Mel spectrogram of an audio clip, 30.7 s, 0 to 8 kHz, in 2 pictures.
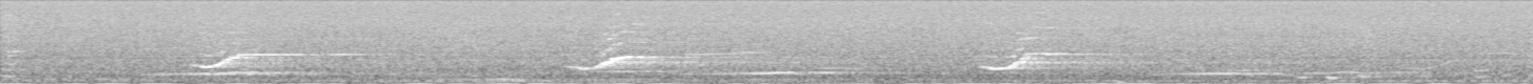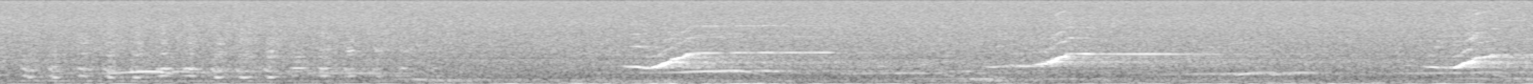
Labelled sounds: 2.2	3.0	humpback whale, 0.80 to 1.1 kHz
6.1	7.6	humpback whale, 0.80 to 1.3 kHz
10.2	10.7	humpback whale, 0.80 to 2.1 kHz
22.0	22.9	humpback whale, 0.80 to 3.3 kHz
25.8	27.0	humpback whale, 0.80 to 1.1 kHz
30.0	30.5	humpback whale, 0.80 to 1.1 kHz

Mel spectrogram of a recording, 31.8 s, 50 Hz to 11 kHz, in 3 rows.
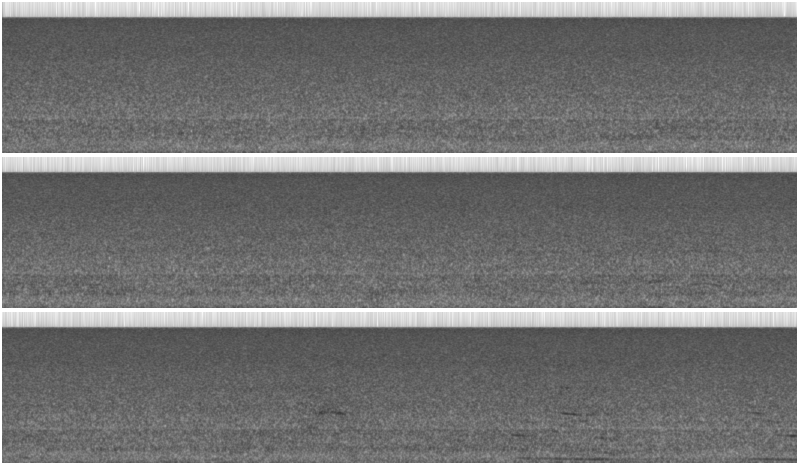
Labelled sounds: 28.7	28.9	humpback whale, 1.1 to 1.2 kHz

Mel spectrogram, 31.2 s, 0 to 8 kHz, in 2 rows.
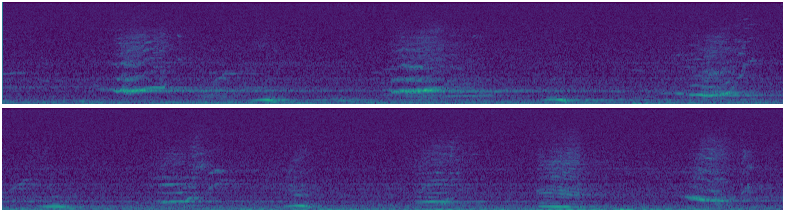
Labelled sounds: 1.0	1.5	humpback whale, 0.83 to 0.96 kHz
2.5	3.1	humpback whale, 1.7 to 3.0 kHz
4.3	4.7	humpback whale, 0.80 to 0.99 kHz
7.8	8.4	humpback whale, 0.99 to 2.0 kHz
12.6	12.9	humpback whale, 0.96 to 1.0 kHz
14.8	15.1	humpback whale, 1.1 to 1.5 kHz
19.7	20.1	humpback whale, 1.0 to 1.3 kHz
21.4	21.7	humpback whale, 1.6 to 1.8 kHz
24.4	24.7	humpback whale, 1.8 to 2.5 kHz
29.5	29.9	humpback whale, 1.6 to 2.0 kHz

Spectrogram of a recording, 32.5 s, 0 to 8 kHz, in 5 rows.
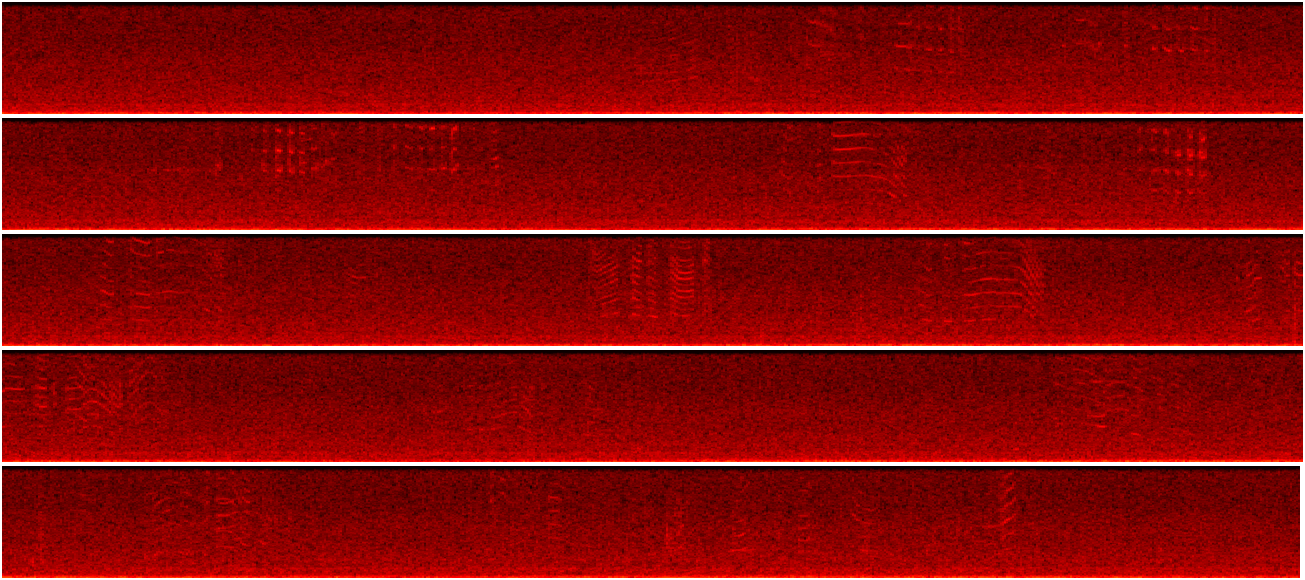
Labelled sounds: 5.9	6.2	Pacific white-sided dolphin, 7.4 to 7.6 kHz
8.5	8.8	Pacific white-sided dolphin, 7.1 to 7.5 kHz
10.6	11.0	Pacific white-sided dolphin, 3.6 to 7.9 kHz
12.2	12.6	Pacific white-sided dolphin, 3.8 to 5.8 kHz
17.8	18.1	Pacific white-sided dolphin, 3.6 to 4.9 kHz
19.4	19.7	Pacific white-sided dolphin, 5.0 to 5.3 kHz

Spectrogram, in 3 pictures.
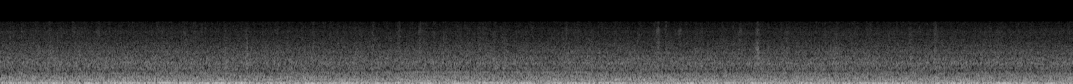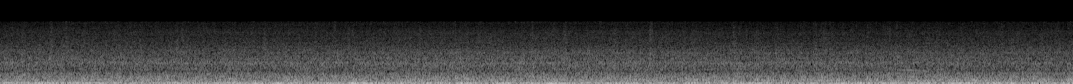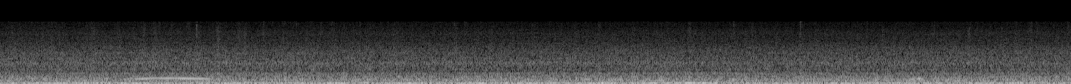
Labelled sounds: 22.8	23.5	humpback whale, 0.23 to 0.30 kHz

